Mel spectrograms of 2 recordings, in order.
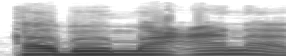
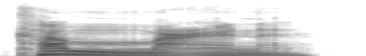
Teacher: Jadi ba ketemu mim dia di leburkan. Sama ya, secara ini tuh mutajanisain ya, sama makhraj tapi beda sifat. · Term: idgham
